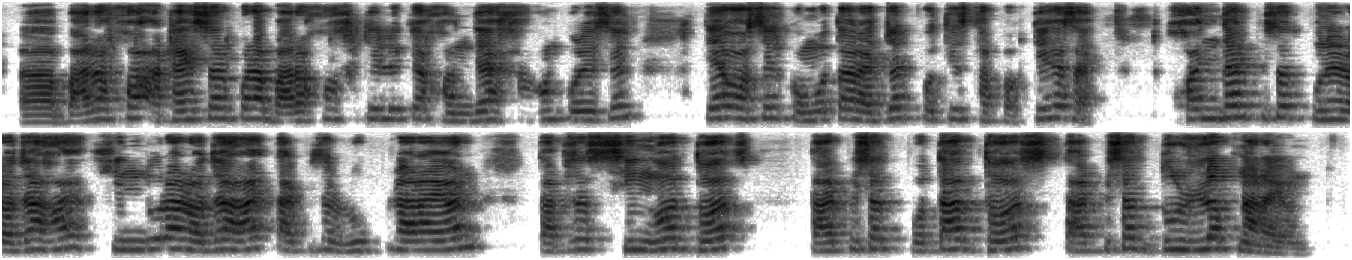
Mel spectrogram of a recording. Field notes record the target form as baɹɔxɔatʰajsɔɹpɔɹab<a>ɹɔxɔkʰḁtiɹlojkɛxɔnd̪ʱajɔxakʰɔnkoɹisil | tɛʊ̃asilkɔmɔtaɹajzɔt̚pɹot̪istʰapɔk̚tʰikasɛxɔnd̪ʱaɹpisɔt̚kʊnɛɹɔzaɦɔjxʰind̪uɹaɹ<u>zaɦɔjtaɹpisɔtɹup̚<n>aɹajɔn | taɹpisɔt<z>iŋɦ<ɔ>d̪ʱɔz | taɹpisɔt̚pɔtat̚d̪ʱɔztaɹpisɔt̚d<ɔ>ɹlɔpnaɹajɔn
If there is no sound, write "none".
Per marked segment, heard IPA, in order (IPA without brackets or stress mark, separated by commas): a, ɔ, n, s, ɔ, u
